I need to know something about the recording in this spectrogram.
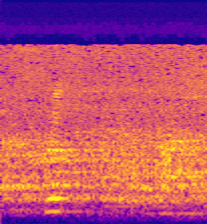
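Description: Steady background noise with a faint buzz, and a brief quiet 'oui' about half a second in.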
